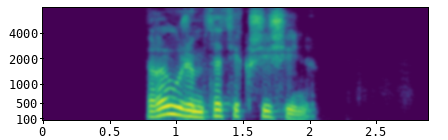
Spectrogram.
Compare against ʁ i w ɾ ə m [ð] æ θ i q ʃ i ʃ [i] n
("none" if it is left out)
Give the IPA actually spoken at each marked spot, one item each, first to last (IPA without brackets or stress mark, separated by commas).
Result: θ, i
